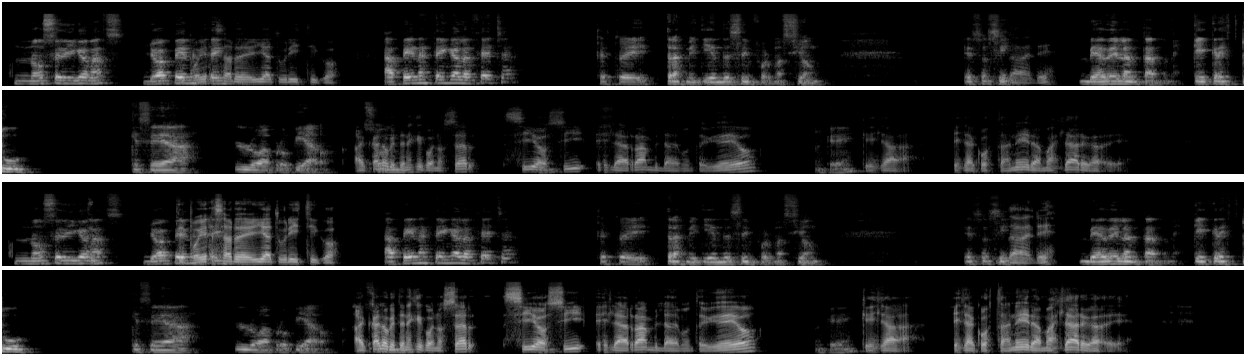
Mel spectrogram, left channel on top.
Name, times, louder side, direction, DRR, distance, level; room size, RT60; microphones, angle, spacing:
voice 1, 0.1-2.3 3.8-5.1 5.9-8.2 8.5-8.8 9.6-10.1 10.8-12.7 13.7-14.4 14.8-15.7 16.2-16.4 20.6-20.9, equal, 45° left, 1.9 m, -30 dB
voice 2, 1.9-3.4 9.9-10.5 15.9-17.2 17.4-20.0 21.0-21.6 21.9-23.7, right 8 dB, 85° right, 0.3 m, -30 dB
7.7 x 3.2 x 4.0 m
head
